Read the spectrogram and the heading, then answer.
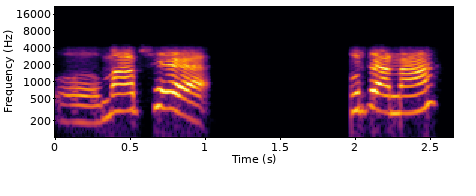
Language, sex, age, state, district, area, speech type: Bodo, female, 60+, Assam, Kokrajhar, rural, conversation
